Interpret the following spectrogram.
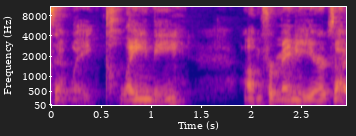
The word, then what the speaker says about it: Kleene: mathematician Stephen Cole Kleene, and it is actually pronounced that way, Kleene. Um for many years, I looked at this and I called it the clean star, but it really is Kleene and if you know what a Kleene star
